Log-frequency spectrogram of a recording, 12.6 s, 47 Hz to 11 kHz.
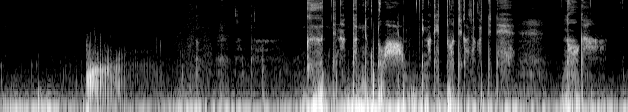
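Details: Stomach rumbling from hunger during the early days of a 7-day fast with diluted enzyme drinks: loud gurgling and rumbling bursts from the belly, with bubbling runs between quieter stretches.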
